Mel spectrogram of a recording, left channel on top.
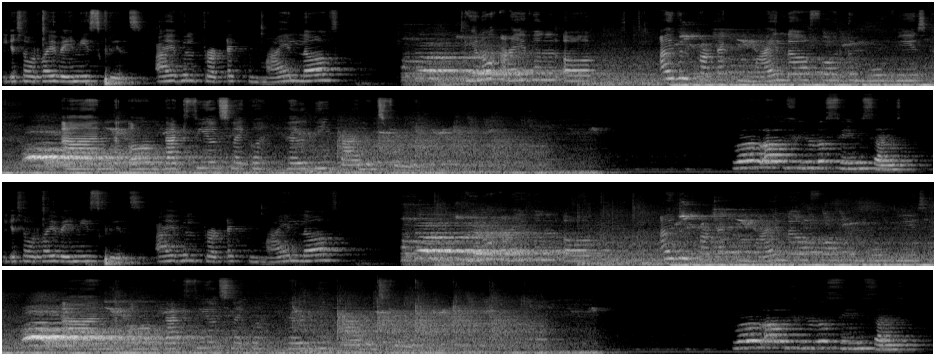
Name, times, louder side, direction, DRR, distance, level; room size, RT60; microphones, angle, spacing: voice 1, 0.0-3.4 4.6-6.0 6.6-13.6, left 3 dB, 25° left, 9 dB, 0.3 m, -31 dB
sound 1, 4.0-14.8, right 3 dB, 55° right, 0.7 m, -25 dB
sound 2, 6.7-15.3, equal, 20° right, 0.6 m, -32 dB
voice 2, 16.6-18.3, left 1 dB, 90° left, 4 dB, 1.0 m, -27 dB
8.3 x 3.3 x 5.6 m, 0.84 s
head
